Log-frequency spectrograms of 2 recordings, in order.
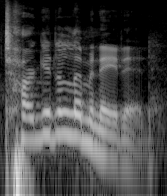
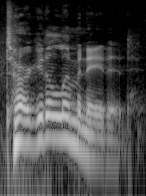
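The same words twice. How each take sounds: First: The line is delivered in an overdone, cheesy way. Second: The line is delivered in a restrained, less cheesy way. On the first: The speaker calls it wrong. "Ugh, that was cheesy" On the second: The speaker calls it right. "That was way better"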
